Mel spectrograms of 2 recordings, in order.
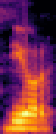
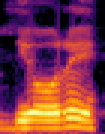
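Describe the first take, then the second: First: The name is read with English letter sounds. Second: The name is read with Tagalog letter sounds. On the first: "Pero sa English, Dior talaga yan" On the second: "kung babasahin natin sa Tagalog"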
